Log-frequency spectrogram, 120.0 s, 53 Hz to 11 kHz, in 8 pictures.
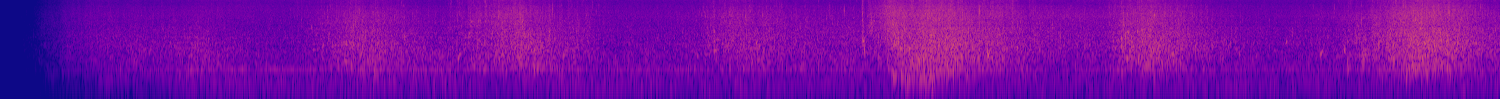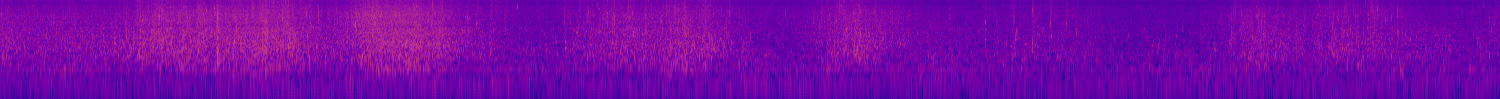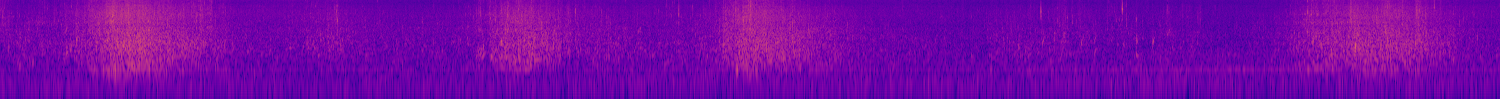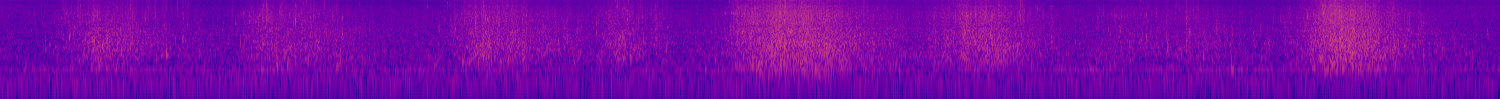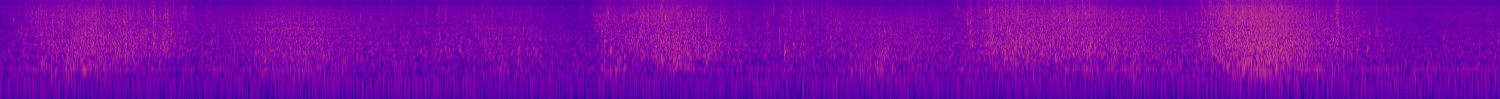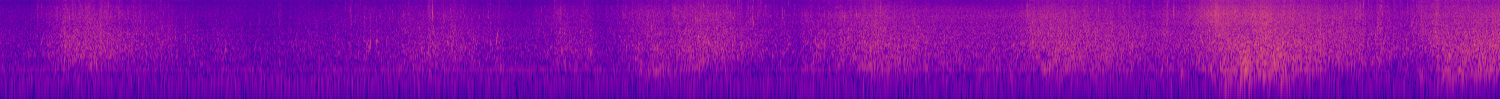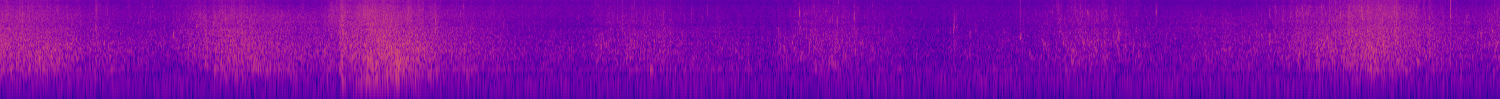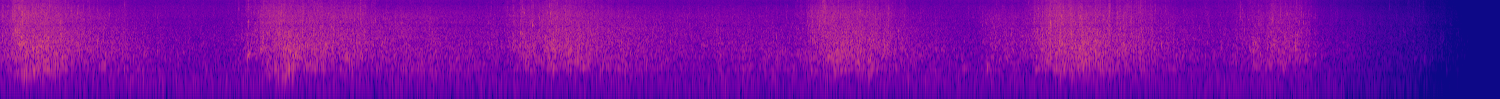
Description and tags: Close field recording of medium ambient waves crushing on the shore of Kalundborg Fjord at Røsnæs. Water cascading through small stones as it pulls back into the ocean. Very distant vessel. Recorded at 2 meters distance, 120 degree with Zoom H2 build in microphones mid February.
ambient, denmark, field-recording, ocean, r, waves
